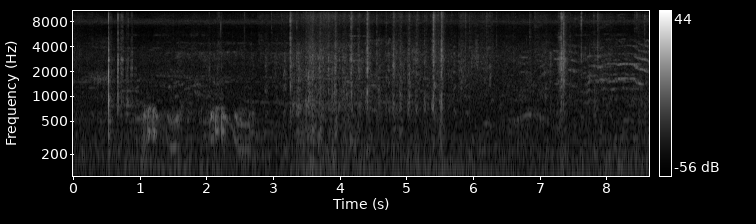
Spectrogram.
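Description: Soft coos of young pigeons for sale come and go across a busy background of rustling and thumps, with a few sharper clicks and faint chirps.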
